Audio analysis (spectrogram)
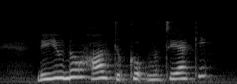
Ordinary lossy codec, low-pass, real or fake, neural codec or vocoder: none; none; fake; codec, 16 kHz, 0.5 kbps, FunCodec, trained on LibriTTS, 25 frames a second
